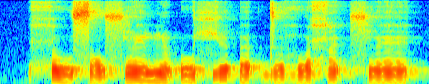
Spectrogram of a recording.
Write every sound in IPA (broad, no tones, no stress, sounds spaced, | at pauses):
ħ u s ɔ sʷ ẽ mʲ ɔ̃ ʔ u fʲ ɵ ʔ œ ʔ d ɵ ɦ ʊ ħ ɛ̃ ʔ sʷ ɛ̃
